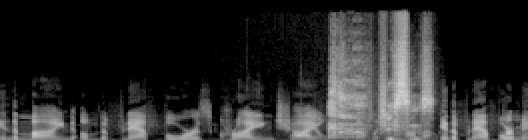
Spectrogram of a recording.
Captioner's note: snicking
